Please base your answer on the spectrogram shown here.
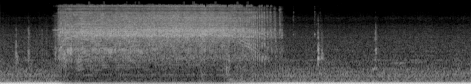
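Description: Ratchet wrench spinning out Torx T30 fasteners on a car engine, a dense close clicking burst lasting about two seconds, followed by a few faint ticks and workshop handling noises.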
